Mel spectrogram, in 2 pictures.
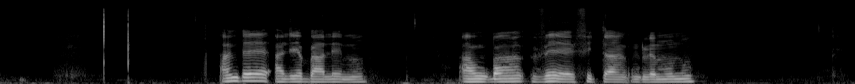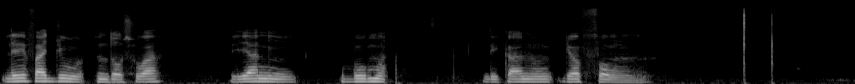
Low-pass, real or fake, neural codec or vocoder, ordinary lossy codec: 14.4 kHz; fake; codec, 32 kHz, 1.9 kbps, SNAC; none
